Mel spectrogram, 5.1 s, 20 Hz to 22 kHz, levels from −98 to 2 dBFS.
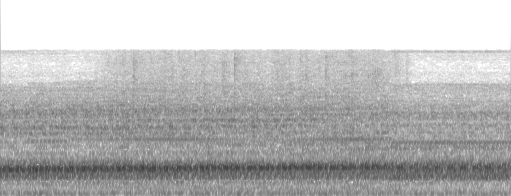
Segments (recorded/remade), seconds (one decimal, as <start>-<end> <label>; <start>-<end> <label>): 0.0-5.1 recorded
